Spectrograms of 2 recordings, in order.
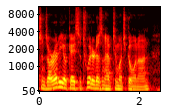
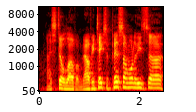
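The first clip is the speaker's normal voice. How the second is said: ordinary talk, nothing marked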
